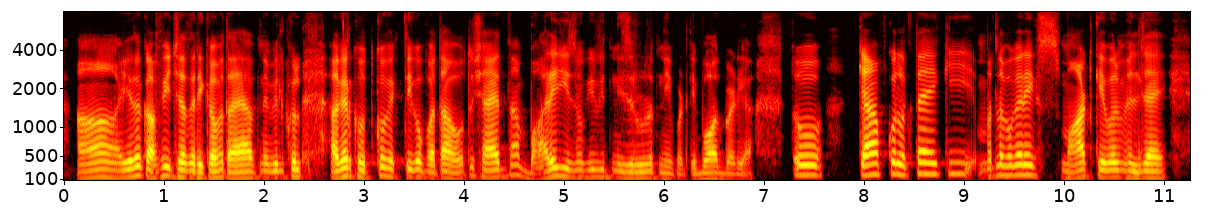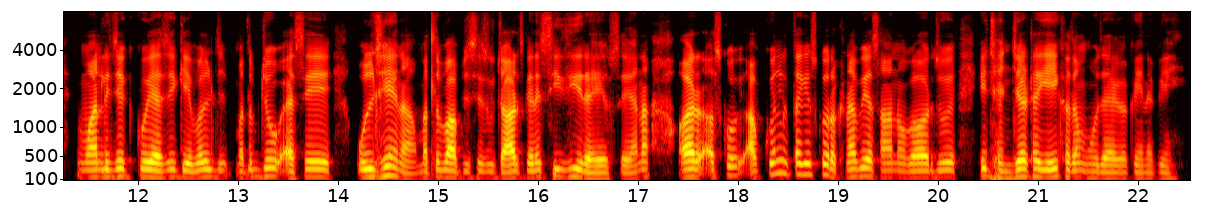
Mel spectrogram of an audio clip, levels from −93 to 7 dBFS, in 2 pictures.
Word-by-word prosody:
हाँ, 130 +2 +1
ये 135 +2 +4
तो 160 - +5
काफ़ी 160 0 +4
अच्छा 135 -2 +3
तरीका 120 -1 +4
बताया 115 -2 +4
आपने 120 +1 -3
बिल्कुल, 125 +3 -1 0.3
अगर 145 +5 +7
खुद 130 -3 -1
को 160 - +1
व्यक्ति 140 -1 -3
को 140 0 +1
पता 120 0 +1
हो 110 -1 +1
तो 155 - -9
शायद 135 0 +2
ना 170 - -3 0.2
बाहरी 105 +9 +2
चीज़ों 135 -3 -4
की 130 +1 -8
भी 135 - -9
इतनी 125 -2 -12
ज़रूरत 115 0 -4
नहीं 105 -2 -9
पड़ती, 100 - -12
बहुत 110 +2 0
बढ़िया। 95 -2 -9 0.4
तो 170 -1 +1 0.3
क्या 170 +1 +9
आपको 185 +1 0
लगता 180 +2 +1
है 190 -1 +3
कि 195 +2 -12 0.3
मतलब 165 +3 -2
अगर 175 +1 +3
एक 170 -2 +1
स्मार्ट 125 0 0
केबल 130 -1 +2
मिल 125 -2 -2
जाए। 120 0 +2 0.4
मान 130 0 +2
लीजिए 135 +1 0
कि 135 - -19
कोई 135 -1 +3
ऐसी 130 +1 +2
केबल 130 +1 -1
जे 130 -1 -12
मतलब 135 +3 -8
जो 145 +1 -2
ऐसे 140 +4 0 0.4
उलझे 140 +4 +2
ना, 105 -6 -3
मतलब 130 +4 -2
आप 125 -2 +4
जैसे 120 +1 -8
इसको 120 0 -10
चार्ज 115 +1 +4
करें 125 +1 -1
सीधी 135 +2 -3
रहे 110 -2 +2
उससे, 110 0 -6
है 110 - -5
ना? 135 - -2 0.3
और 140 +1 +8
उसको 160 -1 -4
आपको 120 +10 -1
नहीं 210 +2 -5
लगता 190 -1 -2
कि 185 - +1
उसको 185 -1 -3
रखना 135 +1 -2
भी 150 +1 0
आसान 130 -3 -3
होगा 125 0 -3
और 125 -1 +2
जो 130 +2 -4
है 130 - -2 0.3
ये 145 - 0
झंझट 130 +3 0
है 140 - +3
यही 135 +1 +3
खत्म 130 -2 -3
हो 120 -1 -9
जाएगा 115 -1 -3
कहीं 110 0 -10
न 110 - -12
कहीं? 110 0 -13
130 Hz, 235 wpm, -24 LUFS, 120-140 Hz, 0.4 s, क्या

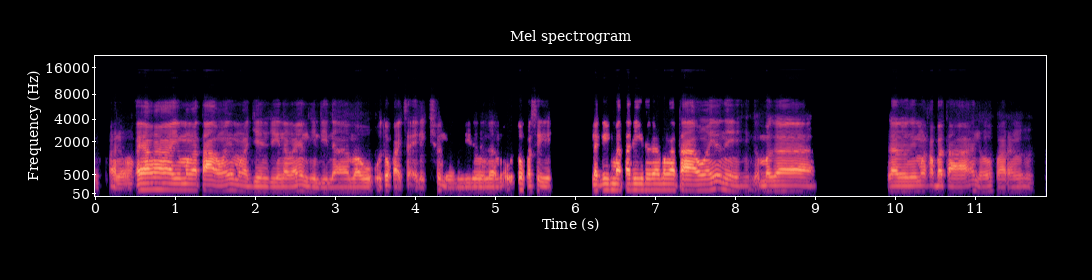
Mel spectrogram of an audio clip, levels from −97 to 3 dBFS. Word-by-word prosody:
ano 90 0 -4
kaya 135 +7 +6
nga 140 0 +4 0.2
yung 130 - -2
mga 130 -1 +2
tao 120 -3 +6
ngayon 130 +3 -2
mga 105 -2 -3
Gen 100 -1 -4
Z 100 - -11
na 100 0 -2
ngayon 115 -2 -2
hindi 95 -1 -8
na 95 0 -3
mauuto 95 0 -1
kahit - - -3
sa - - -6
eleksyon, - - -9
eh, 90 - -6
hindi 95 +1 -10
naman 95 0 -2
mauto - - -1
kasi 100 -1 -3 0.6
naging 130 +2 +1
matalino 130 0 +3
ng 130 0 +2
mga 130 - +6
tao 125 0 +6
ngayon, 160 0 -2
eh, 110 - -4 0.2
kumbaga, 110 0 -1 1.3
lalo 105 0 +1
na 105 - -3
yung 110 0 -4
mga 110 - -4
kabataan 100 +1 -1
'no, 100 +3 -9
parang 95 +1 -8
105 Hz, 190 wpm, -24 LUFS, 95-125 Hz, 1.3 s, kaya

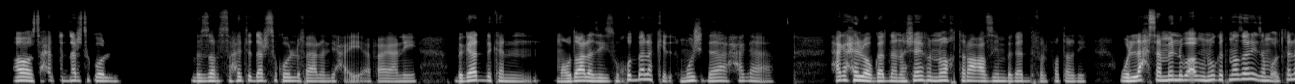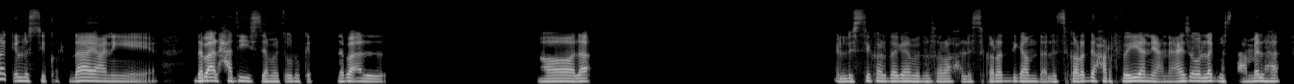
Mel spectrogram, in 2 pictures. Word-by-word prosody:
آه، 175 0 +7
صاحبت 175 +3 -6
الدرس 175 +2 -2
كلّه. 155 -4 0 0.7
بالضبط، 160 +1 +1
صاحبت 175 +1 -3
الدرس 175 0 0
كلّه 165 -2 0
فعلًا 150 -1 -2
دي 155 - -6
حقيقة. 150 0 -7
فيعني 140 +1 -3 0.4
بجد 180 +4 +5
كان 155 -2 -3 0.2
موضوع 145 +5 +5
لذيذ، 155 -3 +2
وخُد 200 +7 -1
بالك 230 -6 0
الإيموجي 165 +3 -1
ده 165 +1 0
حاجة 155 -3 -6 0.5
حاجة 180 +2 +3
حلوة 195 -4 +7
بجد 160 +1 +2
أنا 155 -1 +2
شايف 195 +5 +3
إن 175 -2 +2
هو 185 - +6
اختراع 175 -1 +1
عظيم 160 0 +1
بجد 155 0 -2
في - - -13
الفترة 145 0 -5
دي، 140 0 -6 0.3
واللي 165 +4 +6
احسن 195 -1 +3
منُّه 205 +1 +4
بقى 205 - +5
من 190 - +2
وجهة 215 +1 +1
نظري 240 +1 +3
زي 185 - +1
ما 175 - 0
قُلت 225 - -4
لك، 235 -7 -2
الإستيكر. 150 -2 -5
ده 160 +4 +2
يعني 145 -3 -1 0.5
ده 155 0 +2
بقى 170 - +6
الحديث 160 -2 -2
زي 135 - -2
ما 135 - -2
بتقولوا 140 +1 -5
كده، - - -12 0.2
ده 140 - -2
بقى 145 -2 +1
ال 135 -2 -4 1.6
آه، 140 +1 +2
لأ. 150 +2 +1 2.4
الاستيكر 140 +3 -2
ده 145 0 0
جامد 140 -2 -1
بصراحة. 135 -1 -5
الاستيكرات 135 +2 -4
دي 155 +1 -6
جامدة. 140 -2 -2
الاستيكرات 140 +3 -2
دي 160 - 0
حرفيًا 150 +2 +2
يعني 130 -3 -3
عايز 150 +4 0
اقول 160 -1 +1
لك 165 - +2
باستعملها، 145 +1 -2
155 Hz, 175 wpm, -23 LUFS, 145-170 Hz, 2.4 s, آه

